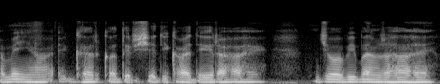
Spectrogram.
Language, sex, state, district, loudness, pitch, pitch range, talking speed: Hindi, male, Jharkhand, Ranchi, -16 LUFS, 115 Hz, 105-115 Hz, 205 wpm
